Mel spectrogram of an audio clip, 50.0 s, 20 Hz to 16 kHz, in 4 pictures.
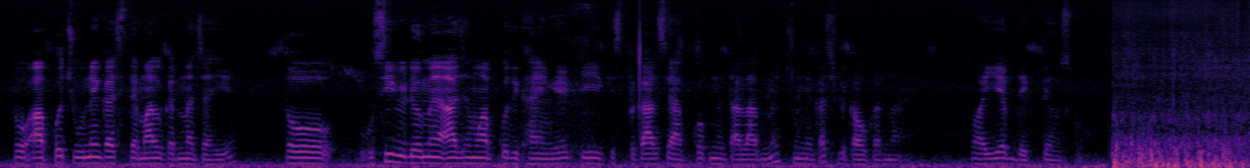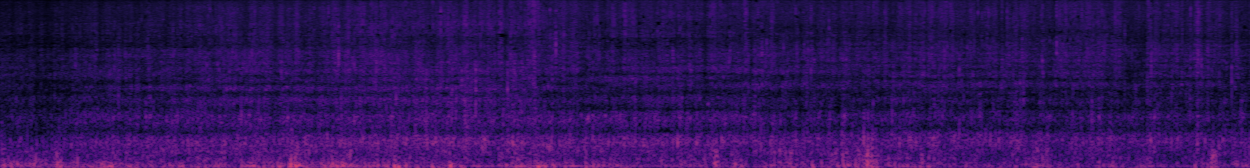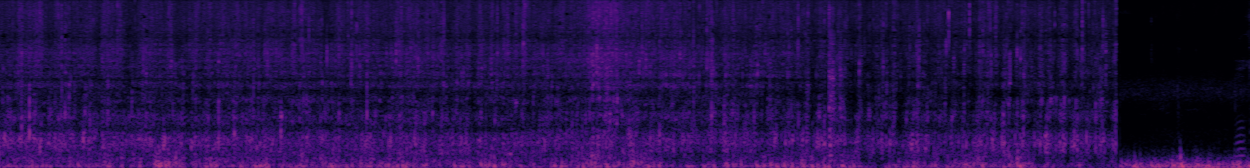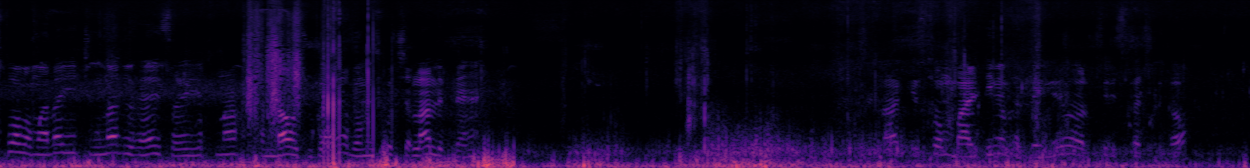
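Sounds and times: lime bubbling and crackling in water: 0:11.1 - 0:36.2.

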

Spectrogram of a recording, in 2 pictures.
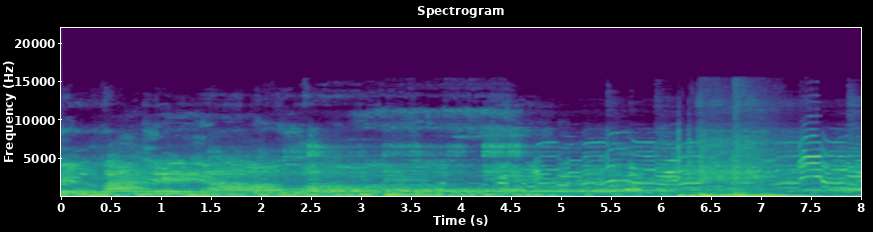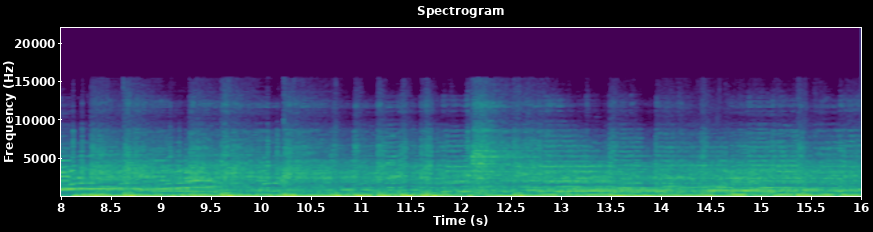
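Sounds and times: crowd cheering and whooping: 0:02.0 - 0:16.0
live band music: 0:02.4 - 0:16.0
heavy bass beat: 0:08.0 - 0:16.0.

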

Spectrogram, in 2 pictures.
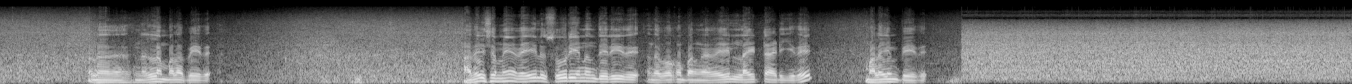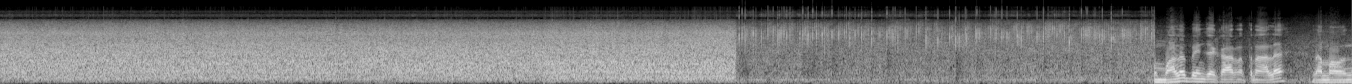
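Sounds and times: heavy rain pouring: 0:00.0 - 0:25.4
patter of raindrops: 0:20.8 - 0:25.2.

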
